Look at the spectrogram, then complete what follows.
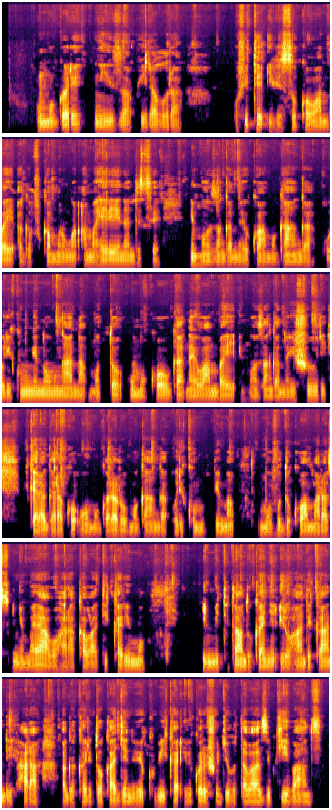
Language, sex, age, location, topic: Kinyarwanda, male, 18-24, Kigali, health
